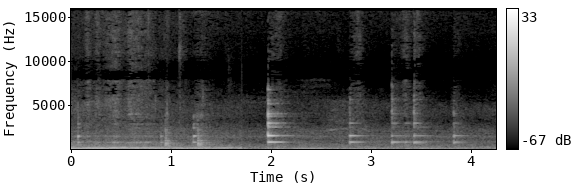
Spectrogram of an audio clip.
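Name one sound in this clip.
Diced pork slides and tumbles from a metal pan into a pot.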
